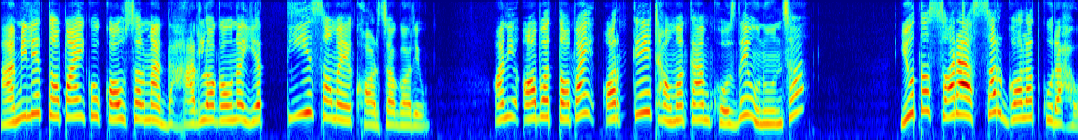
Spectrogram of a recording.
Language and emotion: Nepali, angry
